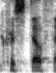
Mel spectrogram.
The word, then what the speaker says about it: Christophe: I think maybe it might be Christophe because he's French, but it's basically Christopher without an R. That's how you say his name.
